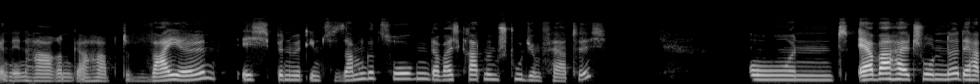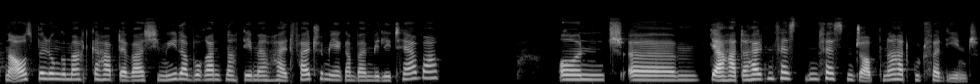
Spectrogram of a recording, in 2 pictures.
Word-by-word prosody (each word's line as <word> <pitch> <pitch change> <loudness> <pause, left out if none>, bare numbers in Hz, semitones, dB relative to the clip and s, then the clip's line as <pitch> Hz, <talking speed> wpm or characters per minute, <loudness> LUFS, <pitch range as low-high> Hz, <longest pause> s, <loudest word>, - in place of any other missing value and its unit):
in - - -6
den 175 0 -7
Haaren 165 0 -3
gehabt, 160 0 -7 0.2
weil 215 +9 +4 0.2
ich 220 0 -4
bin 215 0 -3
mit 205 0 -5
ihm 195 - -7
zusammengezogen, 255 +6 -3
da 210 -2 -1
war 210 - +1
ich 220 - -4
grad 225 0 0
mit'm 235 -2 -5
Studium 205 -6 -4
fertig. 160 - -7 1.4
Und 210 -1 -1 0.2
er 220 +3 +9
war 255 0 +10
halt 235 -1 +6
schon, 235 -1 0
ne 245 +3 +2
der 225 -2 +3
hat 210 0 +1
'ne - - +2
Ausbildung 255 +3 +2
gemacht 235 0 -3
gehabt. 230 -2 -3
Der 195 -1 +1
war 195 +1 +1
Chemielaborant, 225 +2 -2
nachdem 210 0 -4
er 200 -1 -5
halt 185 -3 -3
Fallschirmjäger 225 -3 -2
beim 190 -1 -4
Militär 215 +9 -3
war. 300 0 -2 1.2
Und, 225 -1 +1
ähm, 205 0 +1
ja, 190 +1 +6
hatte 200 +2 +2
halt 235 +2 +3
'n 275 - -7
festen 270 -3 -4
'n - - -10
festen 260 -3 -2
Job, 170 +1 0
ne, 225 +3 -1
hat 235 -1 0
gut 210 -2 -11
verdient. 145 -7 -5
215 Hz, 160 wpm, -22 LUFS, 200-235 Hz, 1.4 s, war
